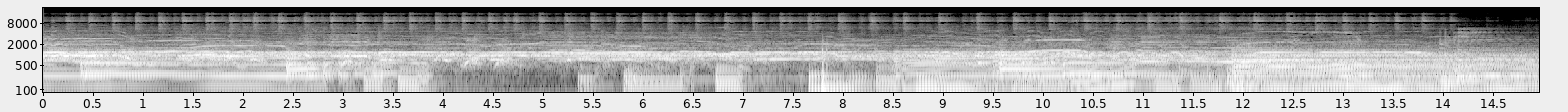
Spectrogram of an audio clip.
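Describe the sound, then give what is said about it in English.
A church audience shouts, whoops and cheers continuously over loud music, voices overlapping in an energetic, sustained, reverberant roar. “We believe in shouting. Do you believe in shouting?”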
